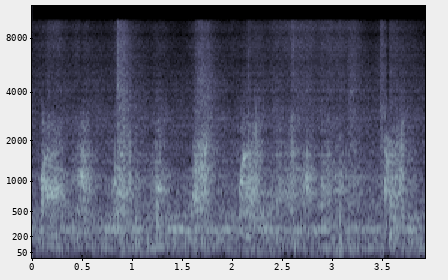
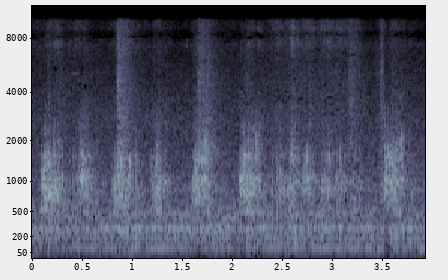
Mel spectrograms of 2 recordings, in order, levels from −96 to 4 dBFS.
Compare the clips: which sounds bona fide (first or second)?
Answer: second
